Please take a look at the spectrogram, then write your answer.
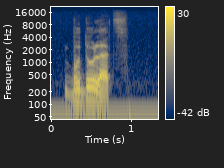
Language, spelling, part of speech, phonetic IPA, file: Polish, budulec, noun, [buˈdulɛt͡s], Pl-budulec.ogg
